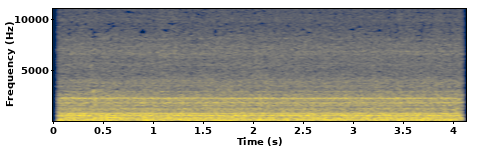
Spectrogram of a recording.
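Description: A steady mechanical drone with hiss and a few faint held tones, unchanging in level.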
